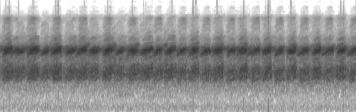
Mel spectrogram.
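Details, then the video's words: Japanese tree frog calling in a fast, regular series of grating pulses, about three each second, forming a continuous buzzy chorus that never pauses; no other animals or noises stand out. "청개구리 울음소리"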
